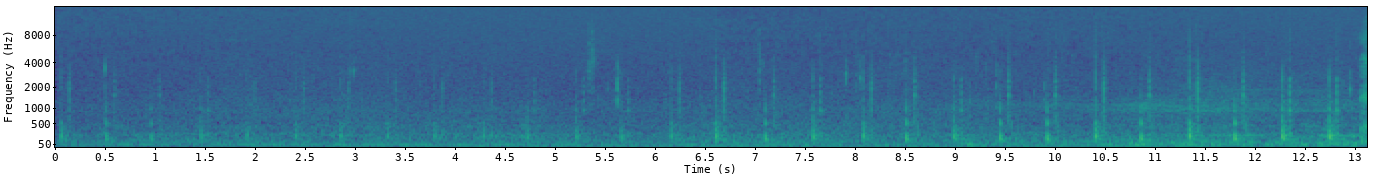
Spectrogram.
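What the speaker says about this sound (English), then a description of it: "The footsteps are louder if the camera's in closer." Footsteps in a video game, a steady run of light tapping steps with a clip-clop quality, fairly close and growing slightly louder toward the end, with no talking.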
